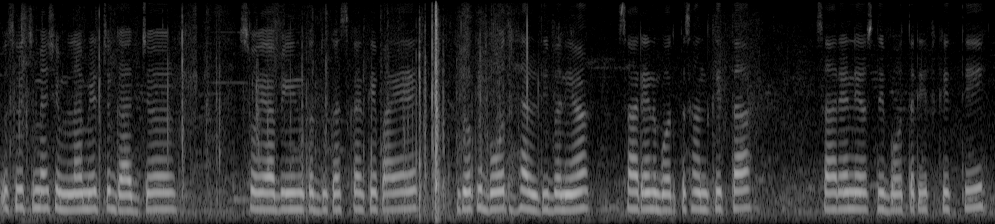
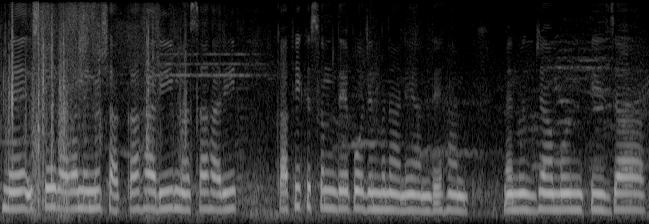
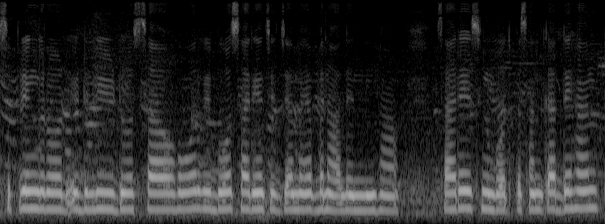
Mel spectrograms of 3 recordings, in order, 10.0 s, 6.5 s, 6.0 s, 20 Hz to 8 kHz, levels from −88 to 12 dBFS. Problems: constant background noise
